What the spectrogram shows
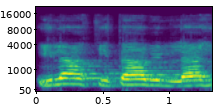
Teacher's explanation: اللہ کلام کو باریک پڑھیں گے، اللہ کلام سے پہلے زیر ہے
